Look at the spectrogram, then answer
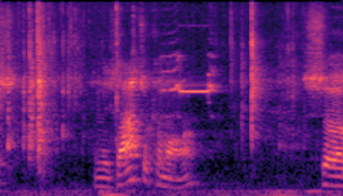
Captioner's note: machine beeps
